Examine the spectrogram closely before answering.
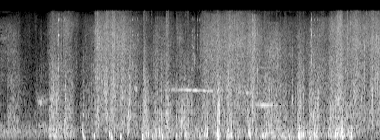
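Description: Pine branches rustle and brush past.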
